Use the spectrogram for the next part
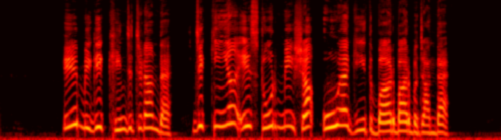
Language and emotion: Dogri, angry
